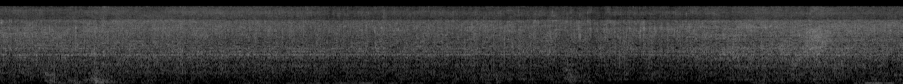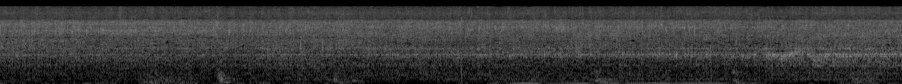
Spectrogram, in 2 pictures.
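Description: Marinated chicken breasts sizzling steadily as they fry in oil in a shallow pan on a low flame.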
